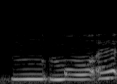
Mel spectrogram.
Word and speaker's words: Mooer: have to forgive me it's like m-o-o-e-r so i'm just going to go with like more moyer moya there we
